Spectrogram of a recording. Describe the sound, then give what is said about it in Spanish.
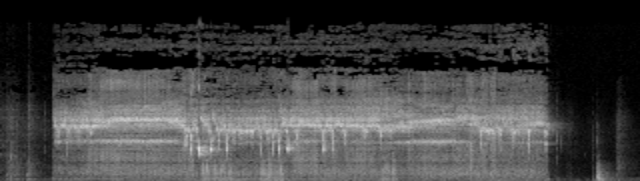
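A little bird's chirping song rings out as a shrill, high, continuous trill, loud and steady for about five seconds. It cuts off abruptly, and one brief faint chirp follows. “Así es, como el canto de un pajarito chiquitito, chiquitito.”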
